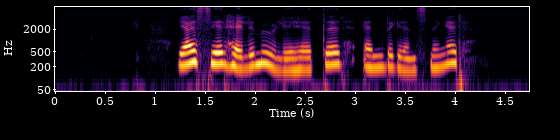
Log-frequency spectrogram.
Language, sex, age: Norwegian, female, 54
